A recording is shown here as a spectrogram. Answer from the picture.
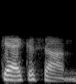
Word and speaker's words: Kahkasan: you say Kahkasan. I know it's not like Yeah. written as it you should say Kahkasan.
